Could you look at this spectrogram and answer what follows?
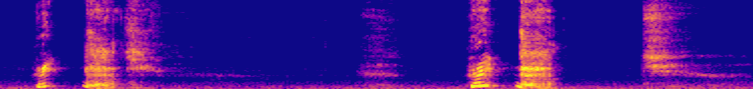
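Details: Girl sneezing in two pairs of sharp, explosive bursts, each preceded by a quick intake of breath; repeated sneezing.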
